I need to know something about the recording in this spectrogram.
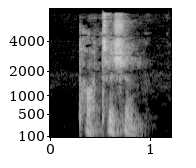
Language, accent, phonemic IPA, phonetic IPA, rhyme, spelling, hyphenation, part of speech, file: English, Southern England, /pɑːˈtɪ.ʃən/, [pʰɑːˈtʰɪ.ʃn̩], -ɪʃən, partition, par‧ti‧tion, noun / verb, LL-Q1860 (eng)-partition.wav
- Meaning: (noun) 1. An action which divides a thing into parts, or separates one thing from another 2. A part of something that has been divided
